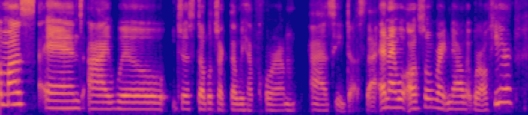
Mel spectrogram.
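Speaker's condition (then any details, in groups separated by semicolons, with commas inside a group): No condition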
